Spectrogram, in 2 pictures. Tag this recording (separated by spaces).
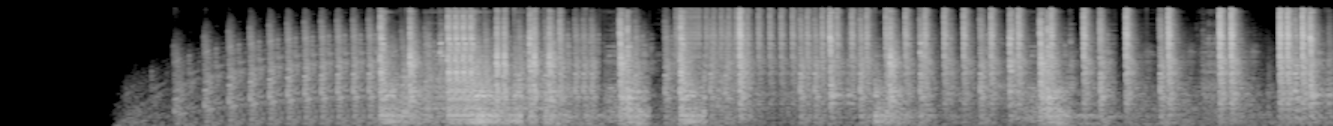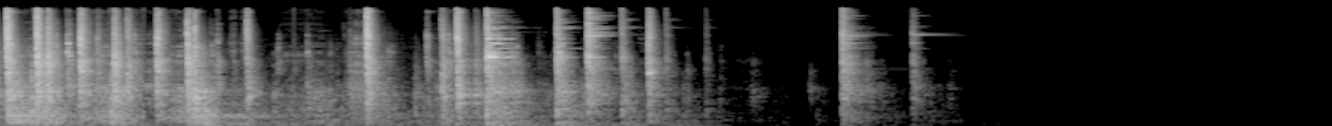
play kids cement mertal large fun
